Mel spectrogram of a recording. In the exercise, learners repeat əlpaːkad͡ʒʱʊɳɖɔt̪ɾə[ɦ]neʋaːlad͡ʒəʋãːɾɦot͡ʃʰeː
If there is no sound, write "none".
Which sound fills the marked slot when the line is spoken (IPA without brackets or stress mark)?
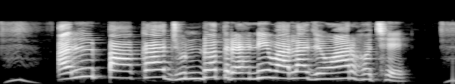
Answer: ɦ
